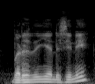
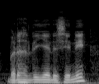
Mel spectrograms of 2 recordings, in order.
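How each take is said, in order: Both takes have the same delivery.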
